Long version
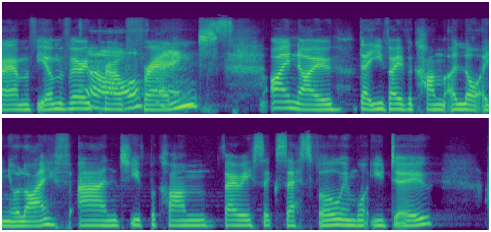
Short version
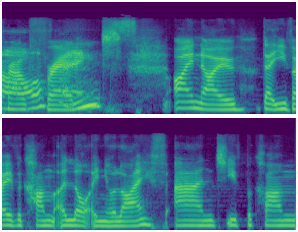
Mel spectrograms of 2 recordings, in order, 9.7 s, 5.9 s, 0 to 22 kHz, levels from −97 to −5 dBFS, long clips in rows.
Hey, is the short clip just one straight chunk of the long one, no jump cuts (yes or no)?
yes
